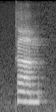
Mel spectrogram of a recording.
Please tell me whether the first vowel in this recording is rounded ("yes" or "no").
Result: no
